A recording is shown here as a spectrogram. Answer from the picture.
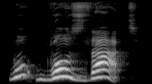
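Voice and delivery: stunned by the attack; shocked. Acted.

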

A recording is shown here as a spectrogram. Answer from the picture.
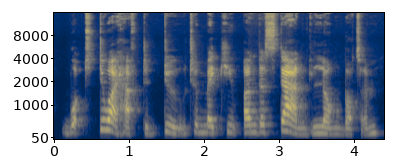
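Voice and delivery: slow, withering schoolmaster; scornful Snape. Acted. Snape berates Longbottom over his potion, slow and scornful. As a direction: berate a pupil slowly, word by word.

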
